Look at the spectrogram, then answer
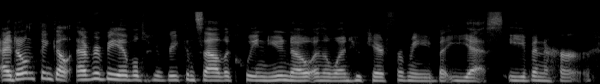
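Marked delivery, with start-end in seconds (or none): none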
